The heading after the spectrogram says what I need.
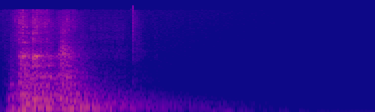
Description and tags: Moving a large metal object. Can't remember what it was, think it was an oil drum.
